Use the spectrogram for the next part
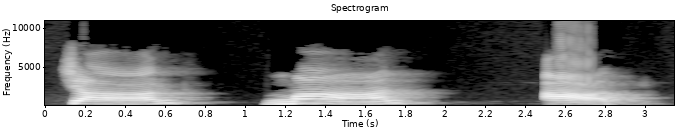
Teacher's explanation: कुछ शब्दों पर आपने चंद्र बिंदु लगा देखा होगा, तो यह चंद्र बिंदु अनुनासिक कहलाता है। अनुनासिक में श्वास नाक व मुख दोनों से निकलती है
